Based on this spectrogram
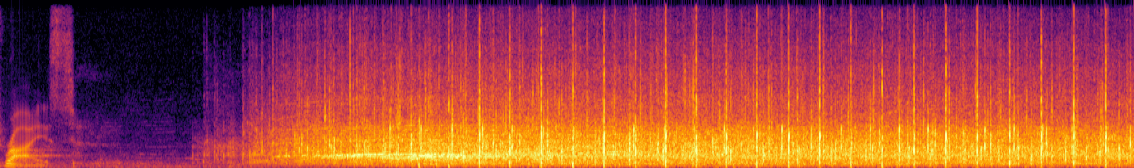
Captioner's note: applause and cheers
